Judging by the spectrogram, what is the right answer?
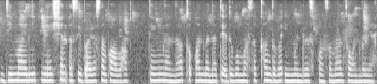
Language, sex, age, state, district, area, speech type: Manipuri, female, 18-30, Manipur, Senapati, rural, read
